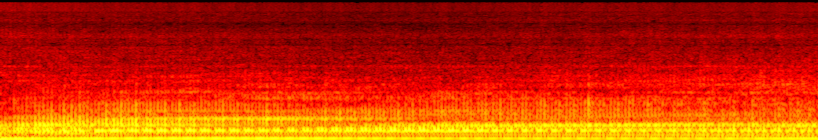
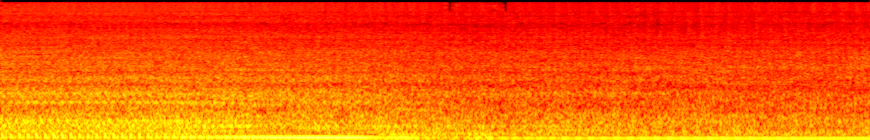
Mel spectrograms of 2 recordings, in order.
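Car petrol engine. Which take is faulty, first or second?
second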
